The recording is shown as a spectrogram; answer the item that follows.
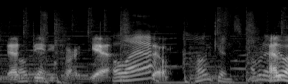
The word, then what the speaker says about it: Alain: It is pronounced Alain, which is a French version of Alain. Alain. And again, the name is spelled A-L-A-I-N. You don't say the N.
